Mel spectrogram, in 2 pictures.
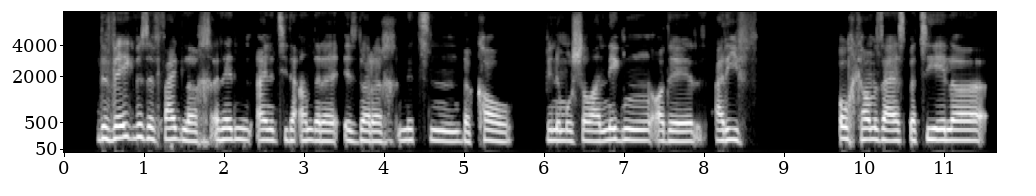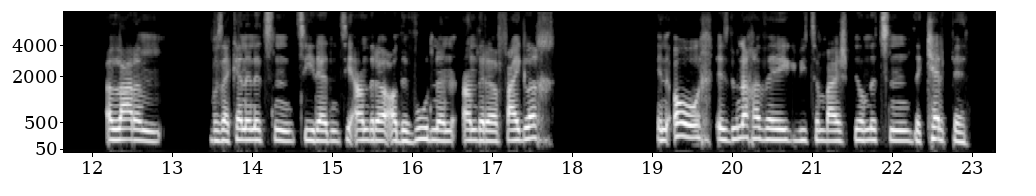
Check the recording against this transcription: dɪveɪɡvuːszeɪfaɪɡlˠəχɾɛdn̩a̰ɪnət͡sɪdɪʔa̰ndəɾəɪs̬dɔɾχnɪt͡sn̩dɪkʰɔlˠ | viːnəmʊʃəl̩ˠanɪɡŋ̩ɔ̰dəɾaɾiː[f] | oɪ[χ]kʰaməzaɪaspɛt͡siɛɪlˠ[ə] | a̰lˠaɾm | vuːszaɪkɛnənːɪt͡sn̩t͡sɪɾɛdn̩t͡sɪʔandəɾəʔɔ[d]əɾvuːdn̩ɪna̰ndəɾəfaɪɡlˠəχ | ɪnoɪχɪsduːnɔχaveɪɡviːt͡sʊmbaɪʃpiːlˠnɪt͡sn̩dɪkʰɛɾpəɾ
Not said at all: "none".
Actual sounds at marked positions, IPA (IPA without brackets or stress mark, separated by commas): f, χ, ə, d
